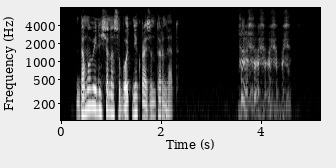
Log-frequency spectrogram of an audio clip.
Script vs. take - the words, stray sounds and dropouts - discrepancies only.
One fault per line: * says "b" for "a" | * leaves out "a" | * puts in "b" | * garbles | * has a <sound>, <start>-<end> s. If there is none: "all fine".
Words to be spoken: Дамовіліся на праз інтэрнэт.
* puts in "суботнік"
* has a laugh, 3.5-4.6 s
